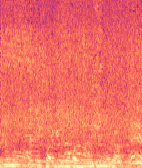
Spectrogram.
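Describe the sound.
Yakisoba fries on a hot iron griddle, giving a steady, loud sizzling hiss that lasts the whole moment while voices talk over it.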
